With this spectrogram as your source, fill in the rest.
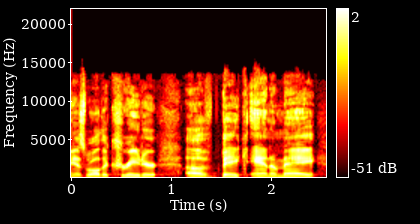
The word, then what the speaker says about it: Bak Anime: I'm pronouncing it correctly, Bake Anime. Bake Anime. Although the anime community, they pronounce it Bach Anime, like we're from Bakersfield. They're trying to make it sound fancier than it really is.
